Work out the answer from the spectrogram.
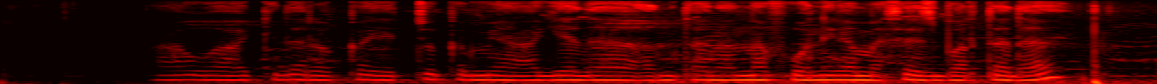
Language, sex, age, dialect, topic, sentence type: Kannada, male, 18-24, Northeastern, banking, question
